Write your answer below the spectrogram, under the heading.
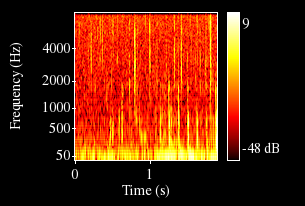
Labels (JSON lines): {"label": "biophony, knock", "recorder": "SoundTrap 300"}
